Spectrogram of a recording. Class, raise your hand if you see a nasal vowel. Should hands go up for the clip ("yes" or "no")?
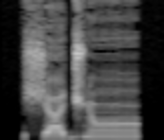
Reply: yes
